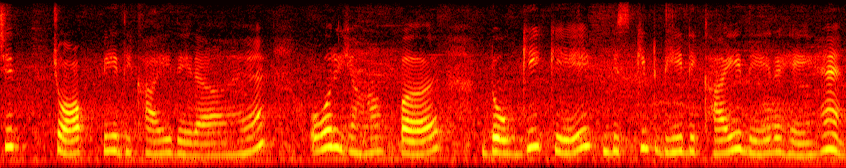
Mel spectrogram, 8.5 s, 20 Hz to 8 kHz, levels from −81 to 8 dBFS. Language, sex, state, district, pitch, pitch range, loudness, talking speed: Hindi, female, Punjab, Pathankot, 210 Hz, 195-230 Hz, -19 LUFS, 125 wpm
